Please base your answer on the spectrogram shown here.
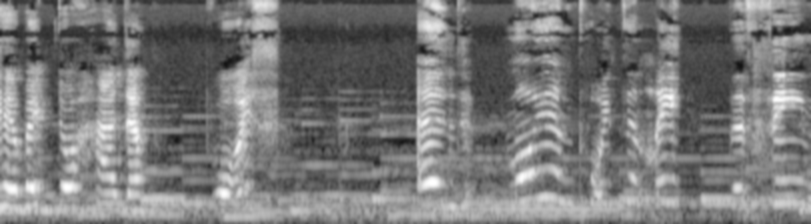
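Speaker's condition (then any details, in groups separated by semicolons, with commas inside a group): Cerebral palsy; uses crutches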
